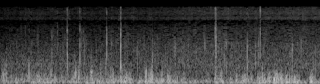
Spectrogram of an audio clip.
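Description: Steady roaring rush of a heavy downpour, about 50 to 75 millimeters per hour, with buffeting wind gusts and scattered sharp ticks and taps of hailstones striking, during a major thunderstorm over Metro Vancouver. Loud and continuous, with no voices.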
